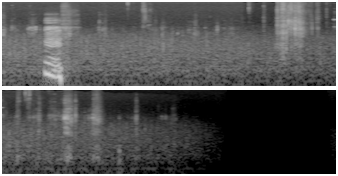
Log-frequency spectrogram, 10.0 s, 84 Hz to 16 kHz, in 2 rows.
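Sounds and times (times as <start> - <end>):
crunchy bites and chewing: 0.0 - 7.7.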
